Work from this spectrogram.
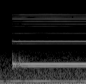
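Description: A US emergency alert test tone sounds from a phone, a steady, loud electronic beep that holds for nearly a second after a brief quiet lead-in.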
